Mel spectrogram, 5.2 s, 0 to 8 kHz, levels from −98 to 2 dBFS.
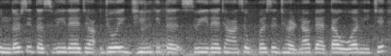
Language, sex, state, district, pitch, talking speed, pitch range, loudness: Hindi, female, Maharashtra, Dhule, 220 Hz, 220 wpm, 210-225 Hz, -19 LUFS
